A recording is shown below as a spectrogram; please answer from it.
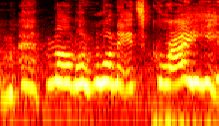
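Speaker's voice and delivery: put-on very high, loud pleading kid voice; squealing child wanting a toy; whiny child. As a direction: beg like a small child desperate for a toy. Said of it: "the children are like".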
